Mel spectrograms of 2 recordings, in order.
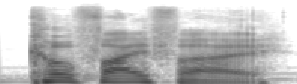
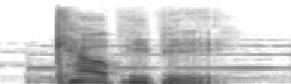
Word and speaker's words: Koh Phi Phi: yeah okay one of the islands is called Koh Phi Phi as an average American citizen you might pronounce that kofifi but apparently this island in Thailand is actually pronounced cowp PE so that's that's where I'm going I'm going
